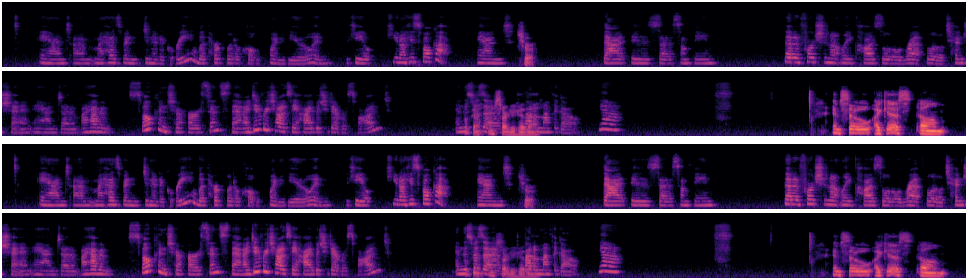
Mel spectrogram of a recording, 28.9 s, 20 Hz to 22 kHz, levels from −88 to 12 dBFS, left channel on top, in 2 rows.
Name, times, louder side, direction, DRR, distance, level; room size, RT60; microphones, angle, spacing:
voice 1, 0.6-4.9 5.2-5.5 5.8-6.7 7.1-7.6 9.0-10.7 11.7-16.1 16.4-20.2 21.3-23.1 23.4-23.7 25.1-25.4, right 4 dB, 40° right, 0.4 m, -40 dB
voice 2, 21.5-22.5 26.7-28.6, left 5 dB, 85° left, 0.4 m, -28 dB
2.5 x 2.3 x 2.2 m
head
